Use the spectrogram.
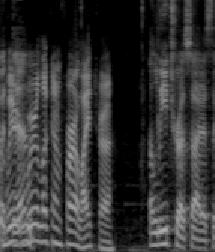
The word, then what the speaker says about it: Elytra: We're looking for Elytra. Elytra side is the correct pronunciation.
